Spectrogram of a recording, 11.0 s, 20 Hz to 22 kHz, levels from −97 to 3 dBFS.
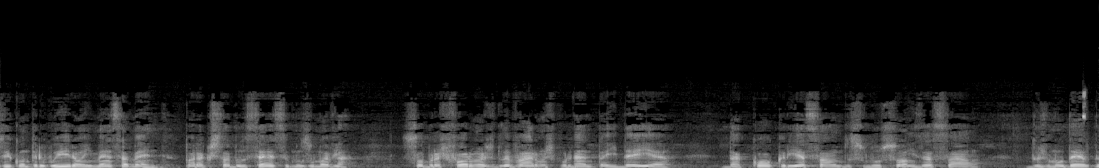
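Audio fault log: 3.35–3.40 s, 5.72–5.77 s, 9.01–9.08 s, 10.82–10.89 s: damaged data in a compressed stream. Corrupted frames throw the decoder out of sync. Each one gives a short glitch lasting about 50 to 70 ms.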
